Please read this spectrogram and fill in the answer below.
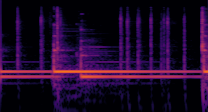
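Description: Electric doorbell ringing nonstop in a two-tone ding-dong, high tone then low, struck again about half a second in, over a scatter of short clicks. It rings without stopping because its wires have been connected straight together.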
